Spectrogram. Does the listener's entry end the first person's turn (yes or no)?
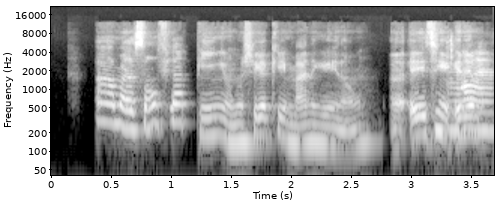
no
